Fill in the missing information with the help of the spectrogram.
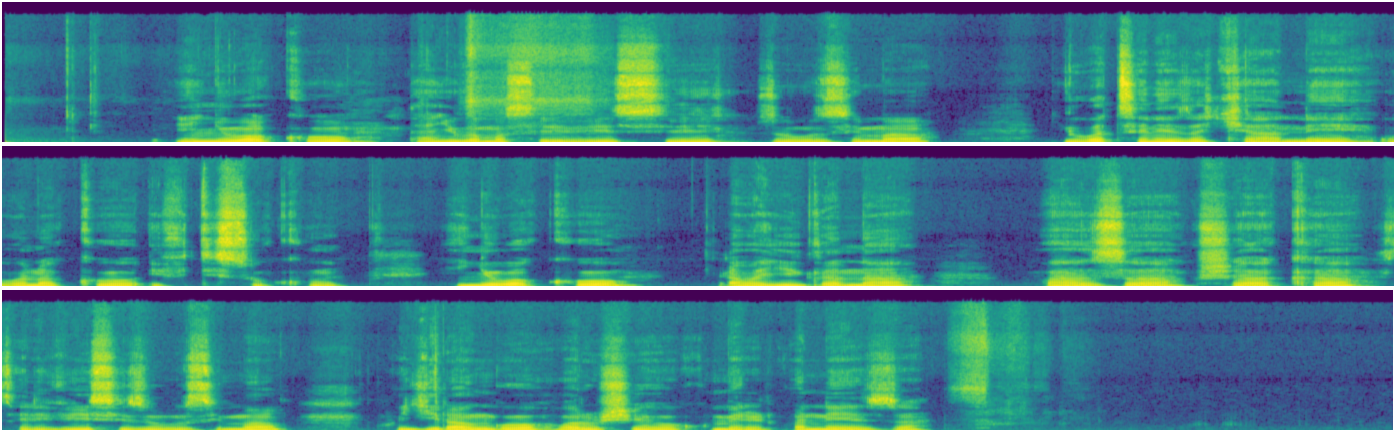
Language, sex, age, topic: Kinyarwanda, male, 25-35, health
